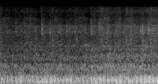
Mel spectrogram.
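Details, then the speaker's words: 1964 EH Holden Ute running on dirty fuel through an inline filter: steady even low idle rumble, no misses or stumbles, exhaust from muffler, no smoke, no fuel leaks; normal idle. "All right. Have noise coming out the muffler. No smoke. Fuels all going through. We've got no fuel leaks."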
